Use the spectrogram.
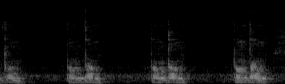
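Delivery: soft, low heartbeat thumps. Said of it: "They can hear it going boom".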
